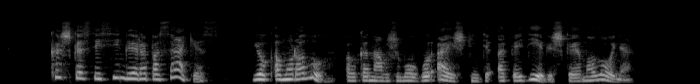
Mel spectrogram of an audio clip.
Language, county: Lithuanian, Vilnius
